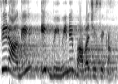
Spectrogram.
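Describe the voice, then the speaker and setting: A woman's voice: a little high, sing-song, normal speed, sharp tone. Reverent woman narrator in an echoing room. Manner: reverent, polite, ends phrases with respectful ji. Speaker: narrator of devotional stories. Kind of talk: scripted devotional narration. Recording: roomy recording with long reverb.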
